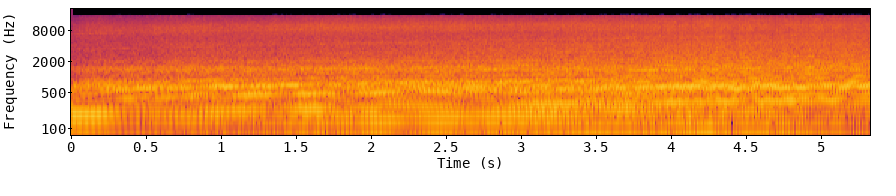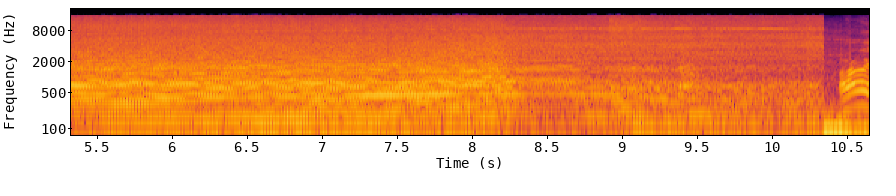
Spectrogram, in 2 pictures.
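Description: A 2024 Ford Mustang accelerating hard in fourth gear, its engine revving loud and close in one long rising pull that climbs steadily toward the rev limiter before cutting off sharply near the end.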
